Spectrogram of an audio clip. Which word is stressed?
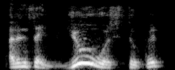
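you. The word "you" carries the main stress. Someone else was called stupid. "I said the team was stupid"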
